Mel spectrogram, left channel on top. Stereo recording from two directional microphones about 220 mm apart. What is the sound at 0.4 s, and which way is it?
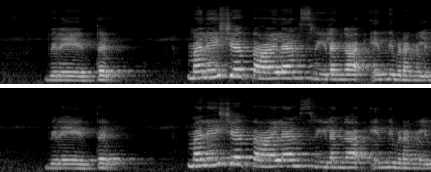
A woman's voice, 15° right (ahead or behind).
